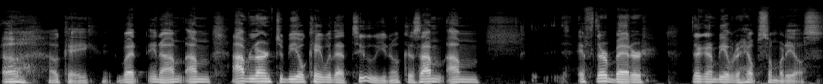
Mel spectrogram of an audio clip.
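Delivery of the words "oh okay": acted bittersweet feeling. Retelling own reaction when others win with their advice: imitating own bittersweet reaction. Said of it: "there's also that bittersweet moment where".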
